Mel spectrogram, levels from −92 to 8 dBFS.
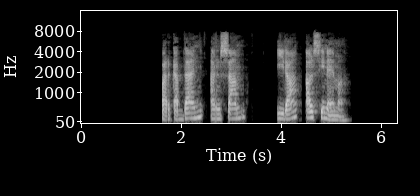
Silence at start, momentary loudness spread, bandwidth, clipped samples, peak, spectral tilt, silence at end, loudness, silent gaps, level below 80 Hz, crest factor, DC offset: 1.6 s; 10 LU; 8.2 kHz; under 0.1%; -2 dBFS; -3.5 dB/octave; 1 s; -19 LUFS; 2.51-2.57 s, 3.35-3.91 s, 4.42-4.47 s; -64 dBFS; 22 dB; under 0.1%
